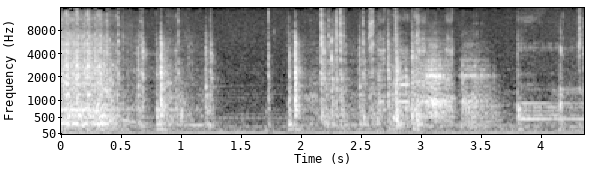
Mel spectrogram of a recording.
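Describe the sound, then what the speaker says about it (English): A sewing machine stitches down the length of a quilt, a steady close mechanical whirr with rapid needle chatter that stops briefly and then restarts, with no speech over it. "we're going to sew all the way down"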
